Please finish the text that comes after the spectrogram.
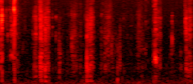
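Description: A pepper dipped in Italian salad dressing is bitten and chewed up close, giving a few faint, crisp crunches and crackles spread across a few seconds.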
